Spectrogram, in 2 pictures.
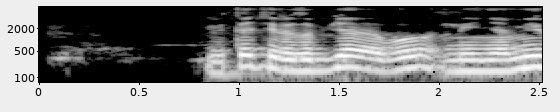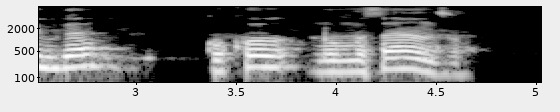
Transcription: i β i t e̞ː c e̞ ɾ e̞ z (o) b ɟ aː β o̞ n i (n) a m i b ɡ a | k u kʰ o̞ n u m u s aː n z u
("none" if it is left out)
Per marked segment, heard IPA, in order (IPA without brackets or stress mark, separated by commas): o, ɲ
